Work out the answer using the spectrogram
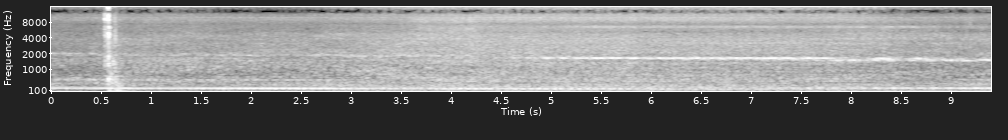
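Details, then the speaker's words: Kei car at a Japanese auction, grade 3.5C, 221,000 km: the small engine hums at an even, steady idle with no knocks, misses or surges; doesn't sound bad, a normal idle. "Actually doesn't sound bad. It's a grade 3.5C with 221,000 kilometers."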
